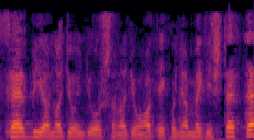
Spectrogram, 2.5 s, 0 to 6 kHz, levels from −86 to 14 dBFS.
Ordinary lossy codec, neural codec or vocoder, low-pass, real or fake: AAC, 24 kbps; none; 5.4 kHz; real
